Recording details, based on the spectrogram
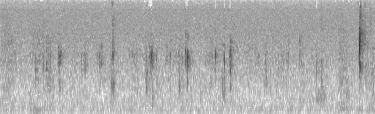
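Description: Someone bites and chews pepperoni pizza close to the mic, with soft wet chews and small crisp crunches in an uneven rhythm and one sharper bite near the end, against a quiet low hum.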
